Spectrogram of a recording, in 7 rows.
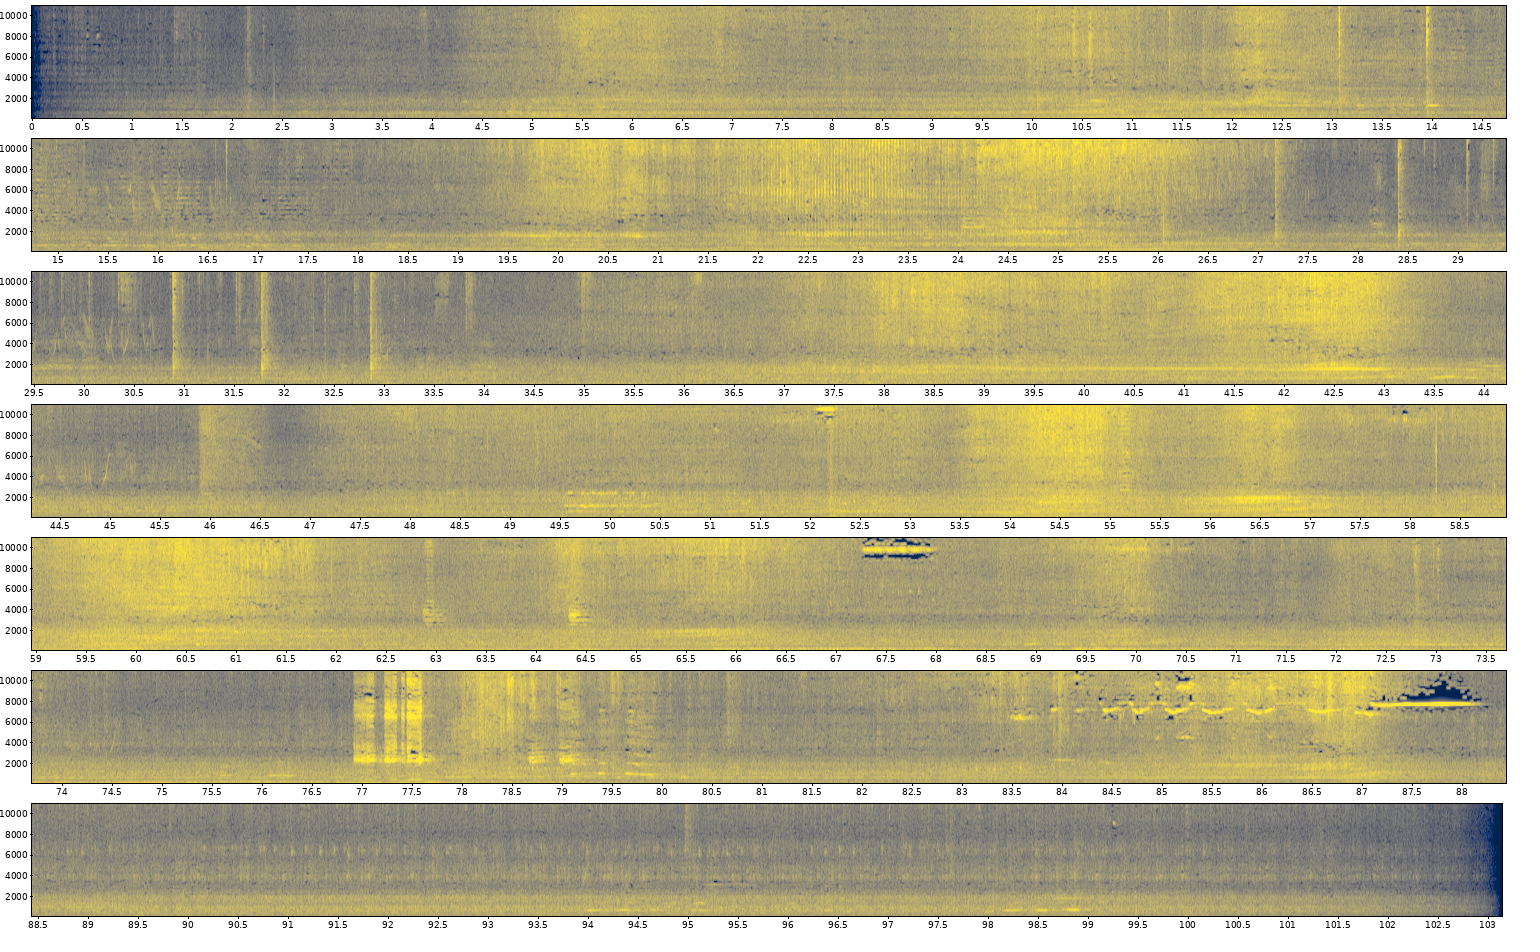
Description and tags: This recording was made in Medina, Marrakesh in February 2014.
